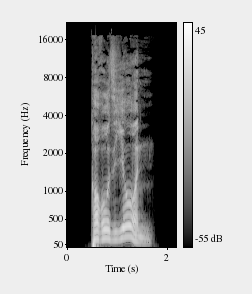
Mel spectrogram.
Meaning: corrosion
- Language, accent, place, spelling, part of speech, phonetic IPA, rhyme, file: German, Germany, Berlin, Korrosion, noun, [kɔʁoˈzi̯oːn], -oːn, De-Korrosion.ogg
